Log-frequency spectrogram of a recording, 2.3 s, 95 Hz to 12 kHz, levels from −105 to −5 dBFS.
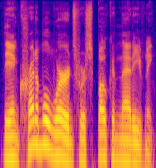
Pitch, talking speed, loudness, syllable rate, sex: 120 Hz, 180 wpm, -16 LUFS, 6.3 syllables/s, male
